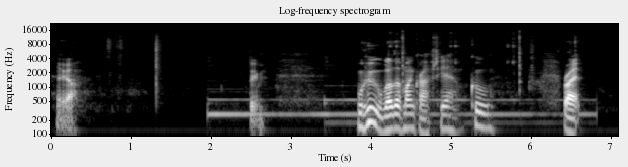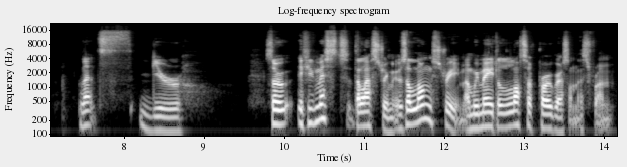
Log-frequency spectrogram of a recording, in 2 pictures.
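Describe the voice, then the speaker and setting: A man streaming a game, chatting casually and laughing often, his voice a little hoarse. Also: mid-range voice, measured pace, pauses often. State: slightly hoarse from recording. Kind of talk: casual live-stream chat while playing.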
